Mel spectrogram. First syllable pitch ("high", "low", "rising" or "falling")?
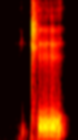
low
